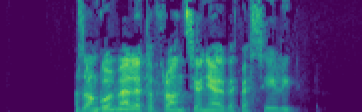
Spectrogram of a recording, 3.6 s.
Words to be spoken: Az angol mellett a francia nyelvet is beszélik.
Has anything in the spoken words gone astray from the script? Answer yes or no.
yes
